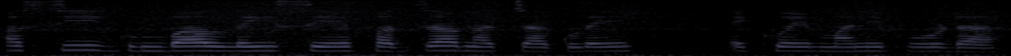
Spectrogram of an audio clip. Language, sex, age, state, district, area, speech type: Manipuri, female, 18-30, Manipur, Senapati, rural, spontaneous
